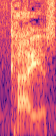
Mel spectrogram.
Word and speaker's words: Caius: Starting back in 8th, Max Caius, right? Caius, that's right. We were mispronouncing that, but we got that straightened out.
